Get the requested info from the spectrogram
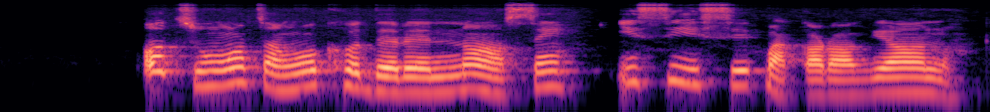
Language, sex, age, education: Igbo, female, 30-45, tertiary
